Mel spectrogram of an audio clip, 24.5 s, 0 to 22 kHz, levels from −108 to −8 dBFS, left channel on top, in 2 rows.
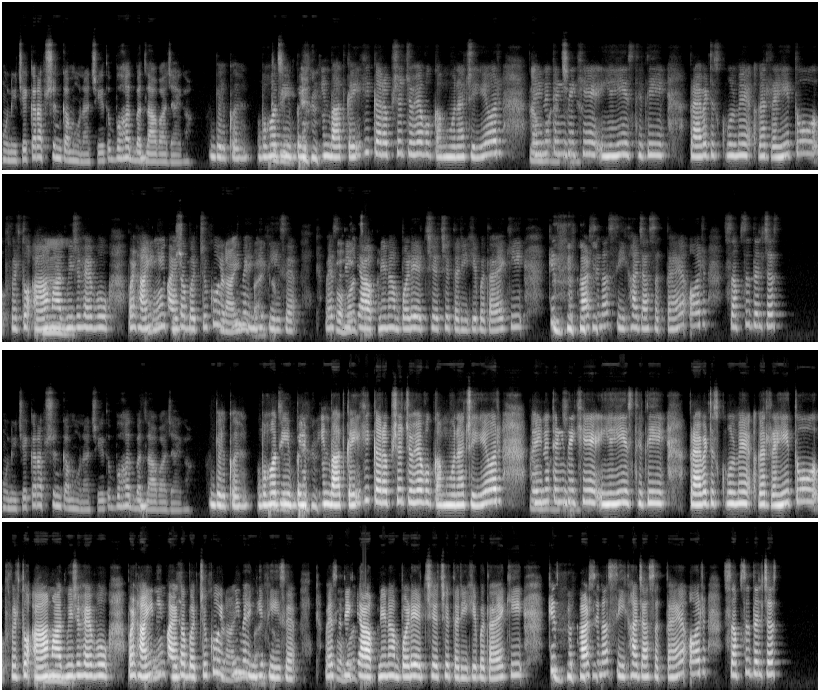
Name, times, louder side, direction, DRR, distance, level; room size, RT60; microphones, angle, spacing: voice 1, 0.0-2.8 4.0-4.8 7.9-8.7 12.8-13.3 14.4-14.9 15.5-16.2 17.2-17.7 20.5-21.2, left 2 dB, 20° left, 0.4 m, -36 dB
voice 2, 3.1-16.6 17.1-20.5 20.9-23.8, right 7 dB, 65° right, 0.3 m, -27 dB
5.4 x 4.4 x 6.1 m
head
